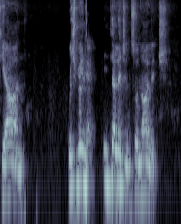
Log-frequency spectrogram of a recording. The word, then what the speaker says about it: Jnana: Gyan Yoga. It's usually spelled with the J-N, but it's pronounced Gyan, which means intelligence or knowledge, right?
